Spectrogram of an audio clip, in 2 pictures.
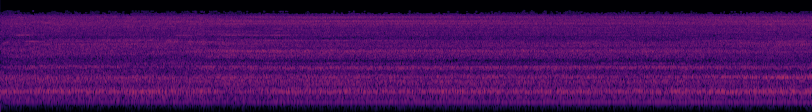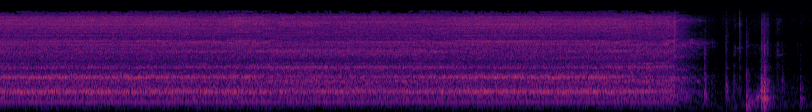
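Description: A hair dryer runs steadily over a watercolor seascape painting, a loud constant whir with a high whine that holds for about twenty-two seconds before cutting off, followed by a few soft clicks and knocks.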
